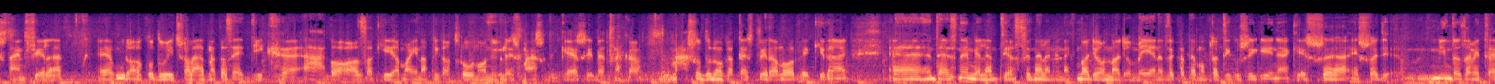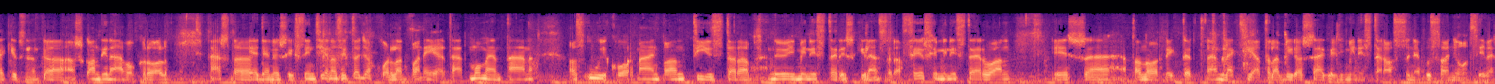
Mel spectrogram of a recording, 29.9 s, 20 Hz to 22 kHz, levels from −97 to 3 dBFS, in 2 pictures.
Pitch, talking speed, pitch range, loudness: 95 Hz, 165 wpm, 90-100 Hz, -16 LUFS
